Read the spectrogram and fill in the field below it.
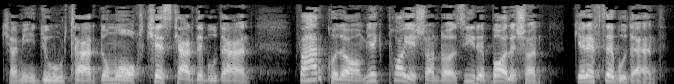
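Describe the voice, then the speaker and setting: A man reading a literary story aloud in steady narration. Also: mid-range voice, muffled recording.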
